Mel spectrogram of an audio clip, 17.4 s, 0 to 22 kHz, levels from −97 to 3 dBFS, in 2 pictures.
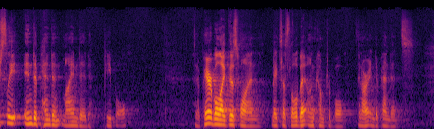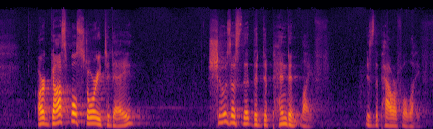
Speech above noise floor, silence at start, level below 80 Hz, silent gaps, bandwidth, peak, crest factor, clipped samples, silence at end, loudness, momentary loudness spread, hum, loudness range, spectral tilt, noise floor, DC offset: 38 dB; 0 s; -76 dBFS; none; 17 kHz; -6 dBFS; 22 dB; under 0.1%; 0.3 s; -27 LUFS; 22 LU; none; 9 LU; -5 dB/octave; -65 dBFS; under 0.1%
